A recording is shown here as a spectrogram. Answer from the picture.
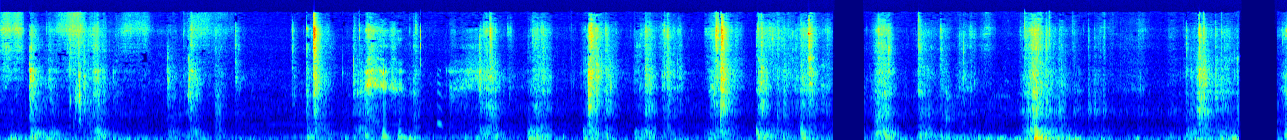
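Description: Scrap sheet metal and old eavestrough pieces clattering and banging as they are tossed and stacked in a pickup truck bed: a string of irregular knocks and rattles, the heaviest thud about ten seconds in.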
